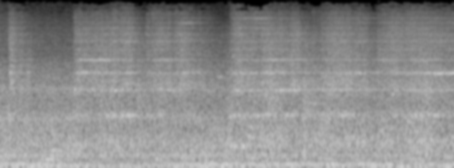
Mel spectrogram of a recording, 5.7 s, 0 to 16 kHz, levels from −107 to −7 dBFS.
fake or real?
fake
